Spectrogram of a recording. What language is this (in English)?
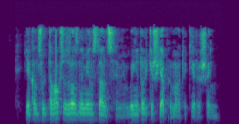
Belarusian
